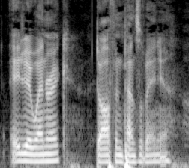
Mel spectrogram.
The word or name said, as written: AJ Wenrich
